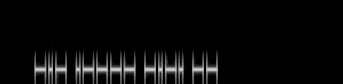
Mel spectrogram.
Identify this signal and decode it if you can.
Morse code, heard as a keyed tone, about 34 wpm, 700 Hz. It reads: K1CM
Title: NA SOTA Chaser Callsigns 35wpm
